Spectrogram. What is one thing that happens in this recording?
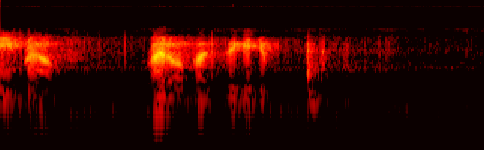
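An elderly man speaks briefly nearby.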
